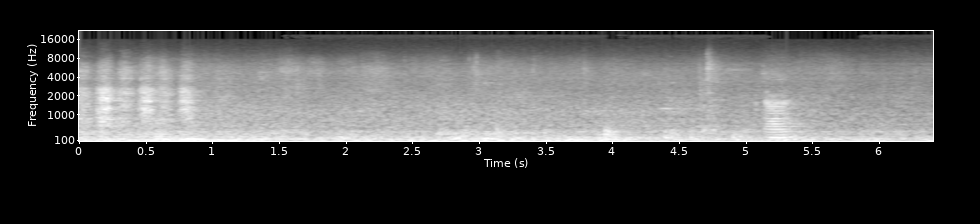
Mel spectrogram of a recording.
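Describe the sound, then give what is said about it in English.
A person pants heavily and steadily, quick rough breaths repeating over a constant noisy background, with a brief vocal sound near the end. “All right, walk yourself up panting.”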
